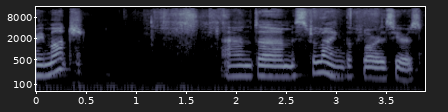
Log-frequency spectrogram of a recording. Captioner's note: speaking French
